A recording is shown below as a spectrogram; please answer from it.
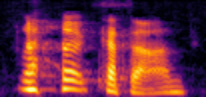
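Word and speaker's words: Catan: at it see so Camila how do you pronounce CLA toyer classic the settlers of Katan Katan okay good well I figured being Italian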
